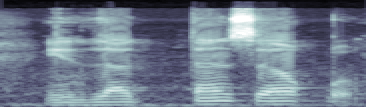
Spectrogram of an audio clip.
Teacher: ketika diwakafkan maka di sini ada pantulan huruf qaf ya, karena huruf qaf ini merupakan salah satu daripada huruf qalqalah dan cara membacanya itu harus ada pantulannya. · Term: qalqalah kubro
